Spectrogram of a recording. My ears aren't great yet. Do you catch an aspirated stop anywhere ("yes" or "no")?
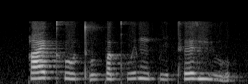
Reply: yes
